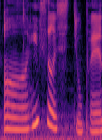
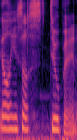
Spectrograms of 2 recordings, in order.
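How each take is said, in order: First: It is said in a fond, affectionate tone. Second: It is said in a mean, insulting tone.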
